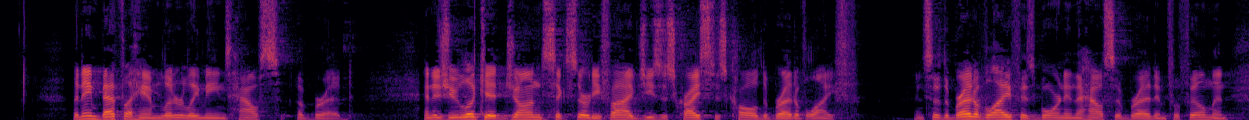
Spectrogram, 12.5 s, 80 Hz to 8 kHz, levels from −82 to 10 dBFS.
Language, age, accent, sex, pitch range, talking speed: English, 50-69, American, male, 125-145 Hz, 185 wpm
